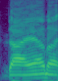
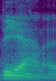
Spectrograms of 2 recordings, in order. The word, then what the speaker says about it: Diana: And it's Diana and not Deanna, is that correct?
